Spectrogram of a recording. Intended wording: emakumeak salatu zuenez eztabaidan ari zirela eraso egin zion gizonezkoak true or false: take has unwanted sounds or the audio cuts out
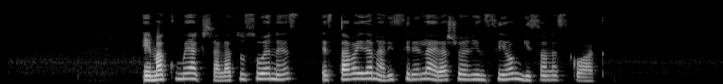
false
